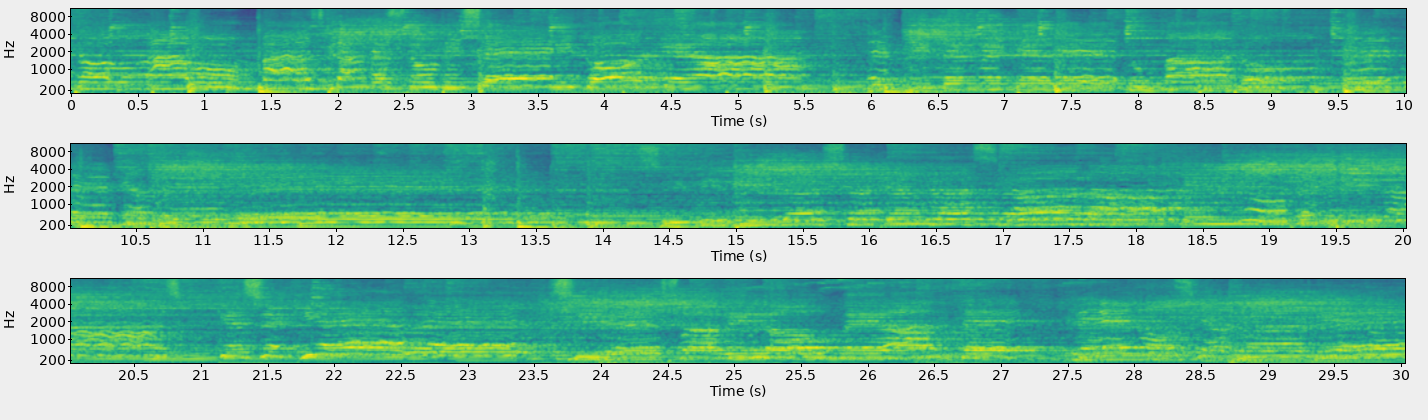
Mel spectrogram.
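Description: Live worship band playing, with a drum kit and crash cymbals driving it and voices singing long, wavering notes over the music.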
